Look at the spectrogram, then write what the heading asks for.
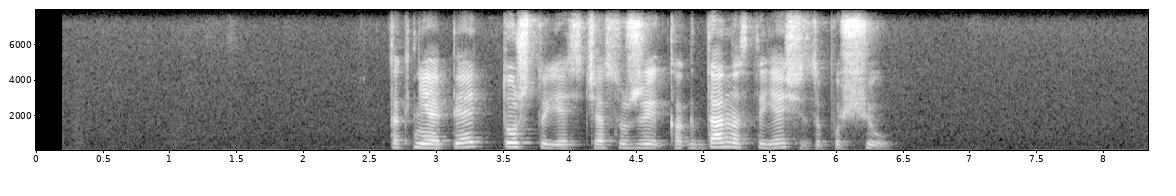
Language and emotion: Russian, angry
